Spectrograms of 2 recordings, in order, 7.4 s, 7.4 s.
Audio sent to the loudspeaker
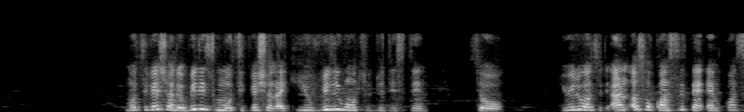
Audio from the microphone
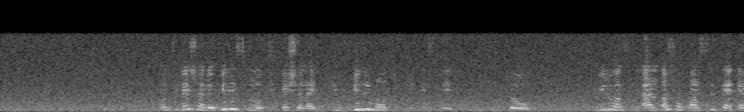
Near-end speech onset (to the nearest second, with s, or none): none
